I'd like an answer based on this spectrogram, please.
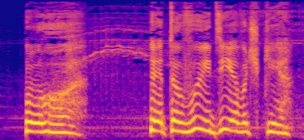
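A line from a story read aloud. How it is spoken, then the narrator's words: Relieved sigh. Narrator (Russian): С облегчением вздохнул Астер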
